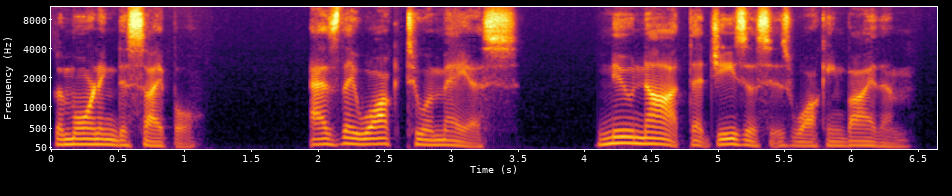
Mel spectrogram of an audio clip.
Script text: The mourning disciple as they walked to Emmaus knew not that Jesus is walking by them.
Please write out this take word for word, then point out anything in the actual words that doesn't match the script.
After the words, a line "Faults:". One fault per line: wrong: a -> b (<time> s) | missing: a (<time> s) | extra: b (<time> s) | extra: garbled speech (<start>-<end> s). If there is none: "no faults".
The mourning disciple as they walked to Emmaus knew not that Jesus is walking by them.
Faults:
no faults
